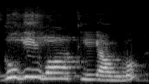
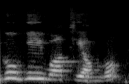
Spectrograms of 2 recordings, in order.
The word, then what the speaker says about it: Ngugi wa Thiong'o: When we were students, we were told it was Ngugi wa Thiong'o. Now we are told it is Ngugi wa Thiong'o.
